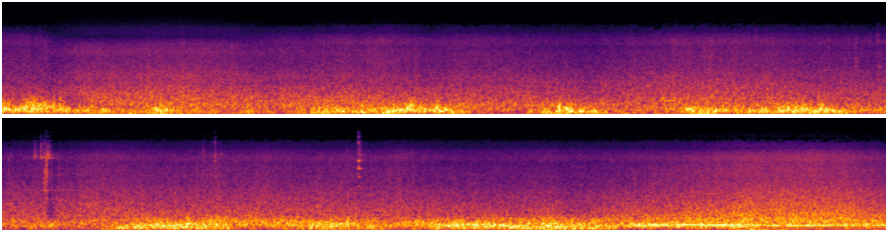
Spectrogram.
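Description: Gusty wind buffeting the microphone over the wash of surf breaking against the pier, with two brief clicks about midway.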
